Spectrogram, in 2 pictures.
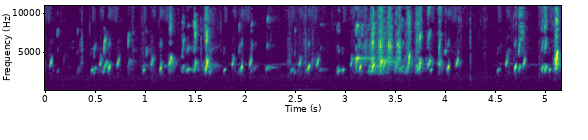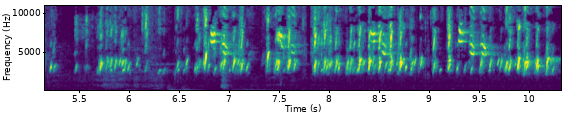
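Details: European goldfinch twittering, meant to rouse other goldfinches into song: sparse high chirps build into dense, rapid, tinkling twitters, with a few soft low thumps partway through.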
